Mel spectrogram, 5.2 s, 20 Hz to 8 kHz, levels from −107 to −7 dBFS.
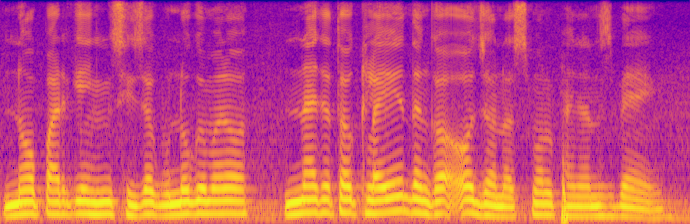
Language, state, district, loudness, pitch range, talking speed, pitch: Kokborok, Tripura, West Tripura, -12 LUFS, 130-165 Hz, 150 wpm, 155 Hz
